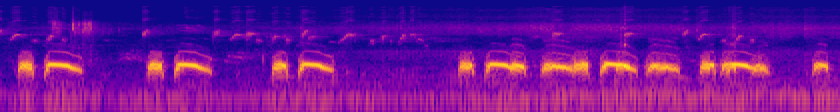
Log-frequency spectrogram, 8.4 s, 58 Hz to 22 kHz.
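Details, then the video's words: Spotted dove decoy call, a recording used to lure wild doves and make them coo quickly: low, hollow cooing notes in short paired or grouped bursts, with faint thin chirps of other small birds above and a steady low hum. "Tiếng cu mồi đỉnh nhất 2019"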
